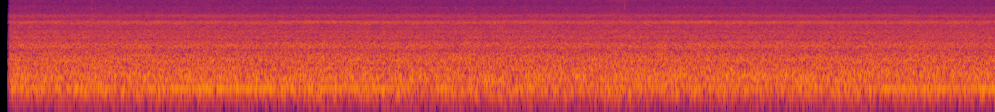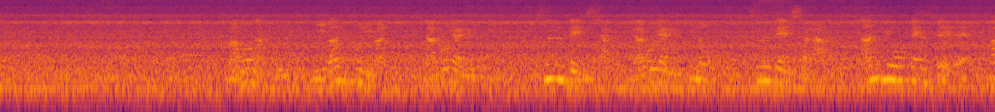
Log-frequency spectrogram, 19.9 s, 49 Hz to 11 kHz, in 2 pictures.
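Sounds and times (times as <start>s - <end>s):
station platform background hum: 0.1s - 19.9s.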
